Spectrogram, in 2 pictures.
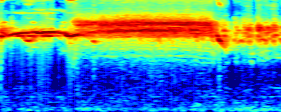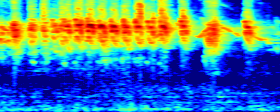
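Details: Sparrows, identified as weaver birds, chirping naturally. A dense, continuous high twitter with whistled slurs opens the recording, then changes to a fast series of separate sharp chirps, nearly three each second.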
